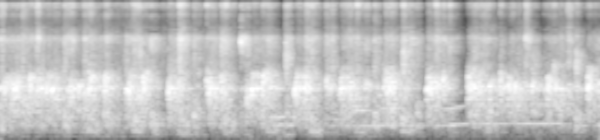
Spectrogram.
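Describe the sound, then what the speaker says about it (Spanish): A church congregation applauds during a sermon, a dense, continuous wash of clapping that stays loud and steady for several seconds, with a faint tonal voice or instrument lingering underneath. "Aplauda al Señor."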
